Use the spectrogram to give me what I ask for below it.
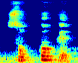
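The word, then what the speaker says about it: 即刻: 근데 꾸로 끝나기 때문에 뒤쪽에 카가 만나면서 속꼬끄. 속꼬끄라고 읽어주면 되겠습니다.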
